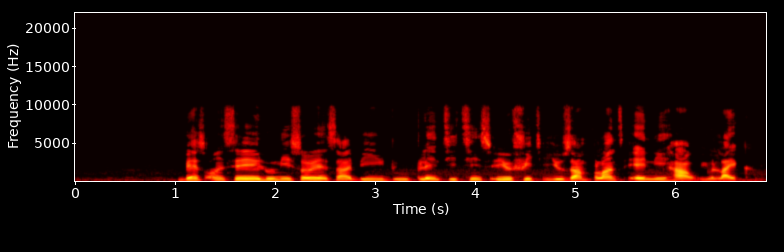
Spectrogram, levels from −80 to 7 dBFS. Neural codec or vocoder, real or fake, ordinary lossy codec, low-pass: none; real; none; 9.9 kHz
